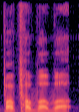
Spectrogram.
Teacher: प फ बोलोगे तो ओठ का जो है प्रयोग होगा ओठों के यहां से हवा देखो फस के निकलेगी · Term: ओस्ट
